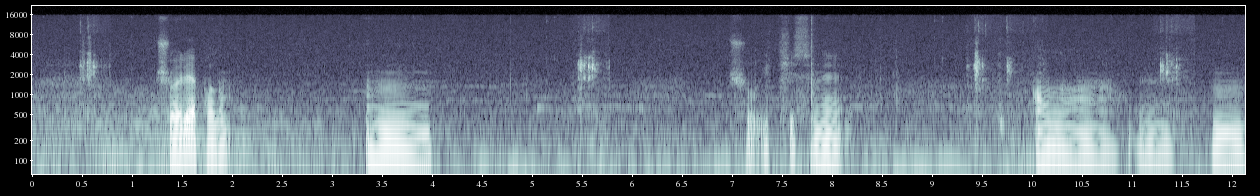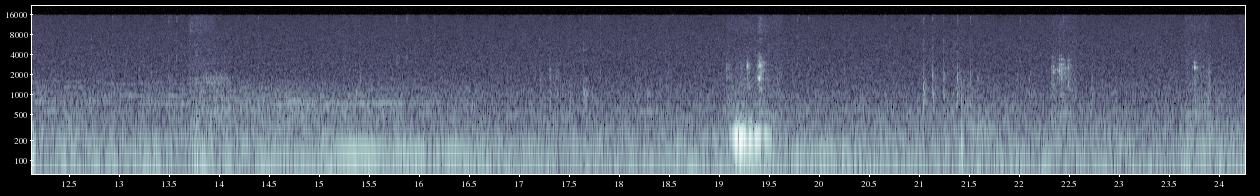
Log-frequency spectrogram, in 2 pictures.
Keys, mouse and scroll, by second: 0.0 middle click, 0.7 3, 0.9 middle click, 1.3 scroll up 2, 2.0 middle click, 2.8-3.2 scroll down 2, 2.9 middle click, 3.4-5.2 middle drag, 5.7 middle click, 6.4-6.8 scroll up 3, 6.8 middle click, 7.6 alt+shift+click, 8.5 ctrl+z, 9.1 alt+click, 10.7 middle click, 11.5-12.1 scroll down 2, 11.7 middle click, 12.1 middle click, 12.4-12.9 scroll up 2, 12.4 middle click, 12.9 middle click, 13.5 alt+click, 14.3-15.8 middle drag, 15.8 alt+click, 16.1-17.5 middle drag, 17.5 Tab, 17.8 middle click, 18.2 Tab, 18.5-19.9 middle drag, 19.9 click, 20.2 middle click, 21.1 a, 22.7 Tab, 22.9 scroll down 3, 23.1 middle click, 23.4 Tab, 23.6 middle click, 24.1 scroll up 2.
